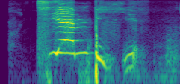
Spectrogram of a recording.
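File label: "pencil", hearing impaired; qian1bi3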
